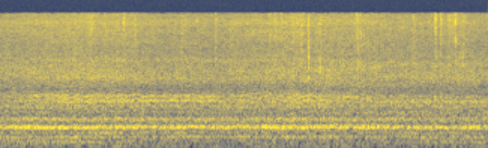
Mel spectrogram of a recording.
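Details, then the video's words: Steady humming drone of bees at work on a flowering oriental creeper, several wingbeat tones blending into one unbroken buzz at even loudness. "Bees hard at work on my oriental creeper"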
